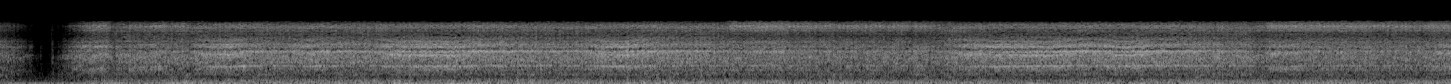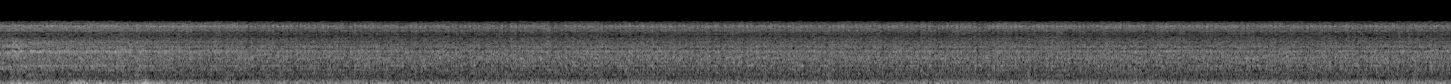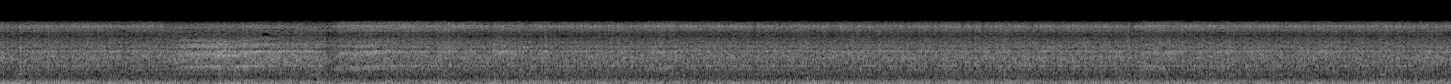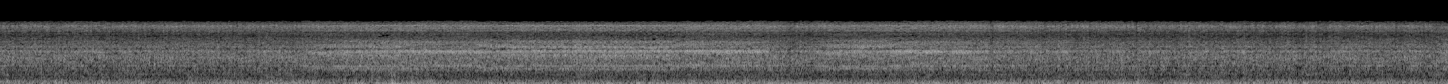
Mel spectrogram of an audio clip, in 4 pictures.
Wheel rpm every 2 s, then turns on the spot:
100, 220, 220, 230, 230, 220, 230, 230, 230, 230, 230, 230, 230, 240, 230, 230, 220, 230, 230, 230, 230, 230, 230, 220, 220, 220, 230, 230, 230.
none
